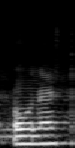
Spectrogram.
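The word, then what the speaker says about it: honest: मैन ही इज एन ऑनेस्ट मैन इसका right answer होगा एच यहां पे साइलेंट है ऑनेस्ट में एच साइलेंट है और इसकी ध्वनी की शुरुआत होती है वो ओ से होती है ठीक है ओ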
